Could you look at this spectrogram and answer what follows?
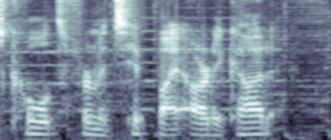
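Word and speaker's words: Arikado: Got into this cult from a tip by Aricado. Aricado. I can't pronounce it correctly, but it's literally meant to sound like Alucard.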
